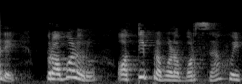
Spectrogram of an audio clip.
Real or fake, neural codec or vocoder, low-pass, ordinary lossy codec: real; none; 7.2 kHz; none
